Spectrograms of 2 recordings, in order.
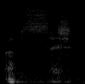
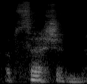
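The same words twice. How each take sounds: First: Hushed, voiceless whisper of one word. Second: Said in the usual way. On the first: Real, not acted. Naming why they cannot stop, whispered. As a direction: drop right down and whisper it.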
